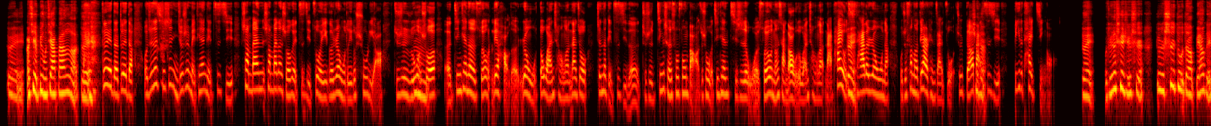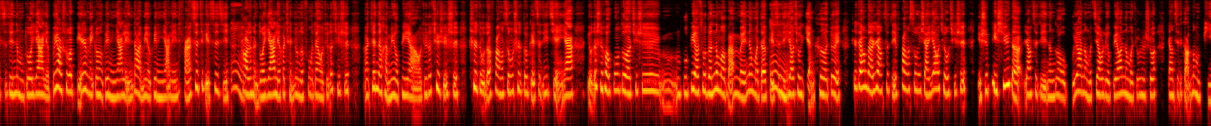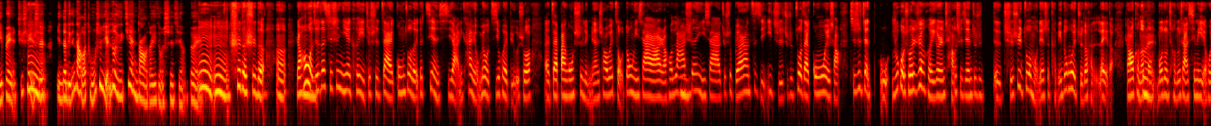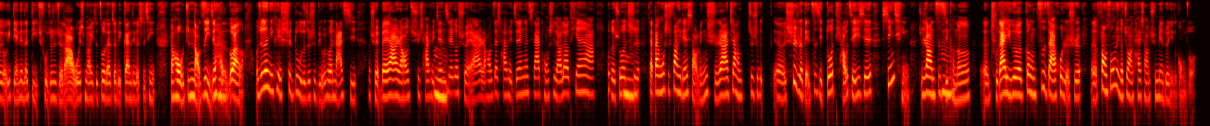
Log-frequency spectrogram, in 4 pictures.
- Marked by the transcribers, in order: laughing while speaking: "对"
- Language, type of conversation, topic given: Chinese, advice, 长时间工作时如何避免精力中断和分心？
